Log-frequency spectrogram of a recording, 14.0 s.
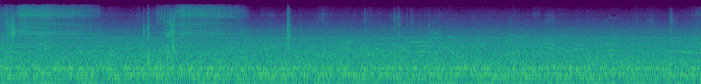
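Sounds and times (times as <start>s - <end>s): train running rumble: 0.0s - 6.7s.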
